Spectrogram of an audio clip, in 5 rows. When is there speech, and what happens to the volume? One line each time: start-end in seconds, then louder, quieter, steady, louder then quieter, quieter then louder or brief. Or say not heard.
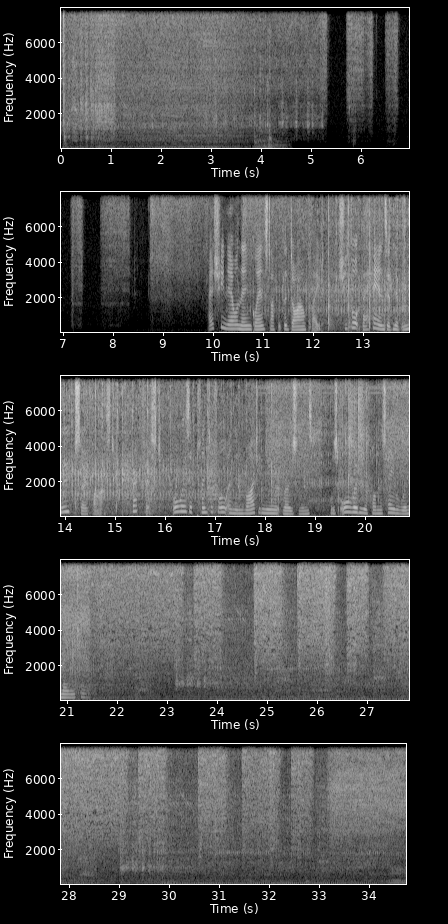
9.9-21.4 steady.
